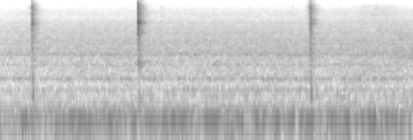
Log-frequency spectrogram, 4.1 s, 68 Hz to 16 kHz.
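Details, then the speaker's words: 2019 Ford E-350 ambulance with non-factory HVAC controls not working: three sharp relay clicks over a steady electrical hum as a white wire is jumped to ground, relays pulling in and roof lights brightening. "but everything else including the the light up the uh display lights on this and you'll hear clicking and then the lights on the roof right here will get much much brighter"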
